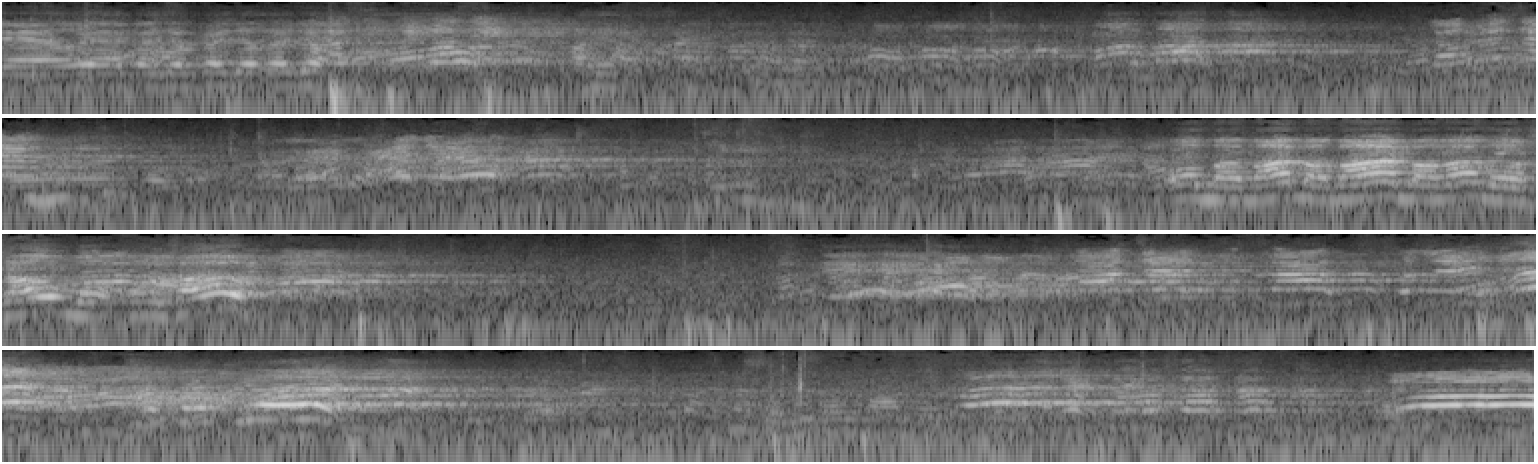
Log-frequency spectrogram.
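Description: Young men shout and call out to each other across an open pitch.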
